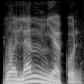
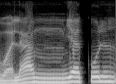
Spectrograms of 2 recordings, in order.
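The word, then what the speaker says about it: ولم يكن: selanjutnya Wam Yakun nah kesalahannya tadi sama nih walam Yakul Nah itu kurang tepat karena di sini tadi hukum mim sukun bertemu dengan Ya Termasuk dengan izhar syafawi maka mim sukunnya dibaca jelas Wam Yakun lahu Wam Yakun nah seperti itu oke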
